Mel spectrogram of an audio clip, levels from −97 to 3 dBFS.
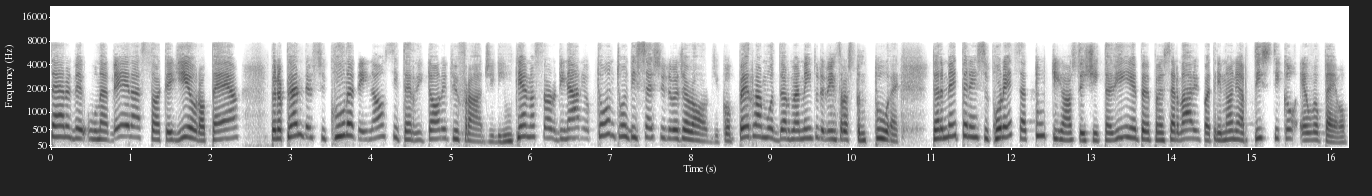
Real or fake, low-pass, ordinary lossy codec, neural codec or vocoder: fake; none; none; codec, 16 kHz, 0.5 kbps, X-Codec, HuBERT features, trained on balanced general audio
